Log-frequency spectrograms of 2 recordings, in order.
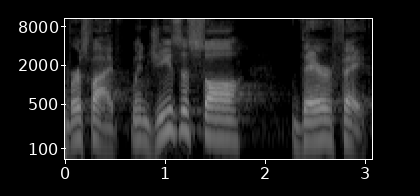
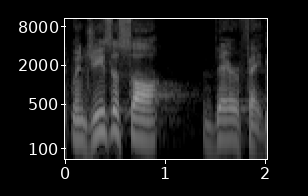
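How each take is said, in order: First: "saw" drawn out, slow and weighty; slow emphatic reading. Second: "their" hit hard before "faith"; stress on THEIR. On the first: Preacher reading the key verse slowly to the church, stressing "saw". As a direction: read "when Jesus saw their faith" slowly, leaning on "saw". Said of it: "Oh, don't miss that". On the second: Preacher repeating the verse to the church, stressing "their". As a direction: point the congregation at "their". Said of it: "Are you ready?". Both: Shown as a demonstration.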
